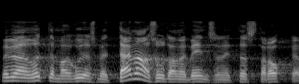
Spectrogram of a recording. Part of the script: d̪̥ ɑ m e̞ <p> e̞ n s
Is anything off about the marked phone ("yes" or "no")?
no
